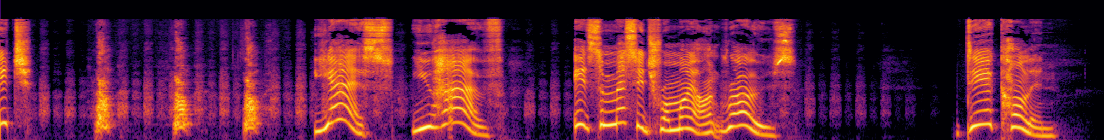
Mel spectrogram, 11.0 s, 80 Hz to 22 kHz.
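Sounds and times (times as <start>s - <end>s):
dog huffing and snorting: 0.0s - 9.5s
speech: 0.1s - 0.5s, 3.2s - 5.1s, 5.8s - 8.0s, 9.7s - 10.6s
dog barking: 0.2s - 3.6s.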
